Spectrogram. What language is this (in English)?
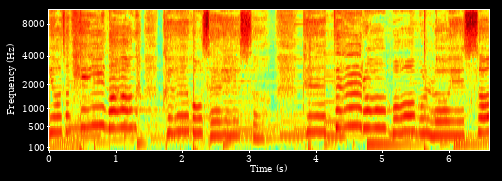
Korean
